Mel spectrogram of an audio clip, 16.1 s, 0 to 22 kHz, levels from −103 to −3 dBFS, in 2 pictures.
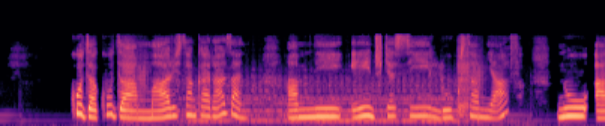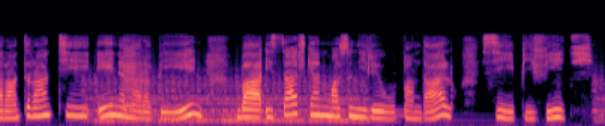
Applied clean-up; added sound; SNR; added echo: none; Fart + Bowed string instrument; 17 dB; none.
